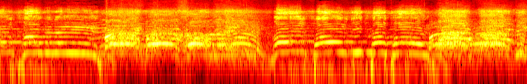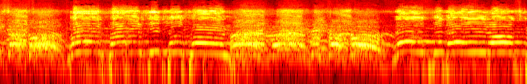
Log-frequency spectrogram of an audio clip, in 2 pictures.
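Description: A crowd of demonstrators chanting a slogan in unison, led through a megaphone, in loud shouted phrases that repeat about every two seconds.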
